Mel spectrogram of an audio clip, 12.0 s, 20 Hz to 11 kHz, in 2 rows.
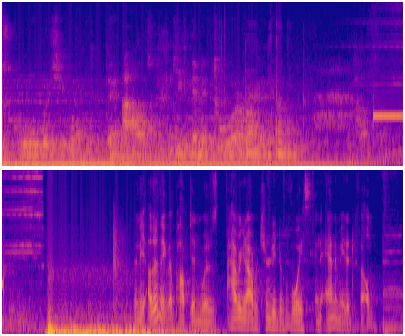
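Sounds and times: censor bleep tone: 0:05.6 - 0:06.7
loud low thump: 0:06.6 - 0:09.1.

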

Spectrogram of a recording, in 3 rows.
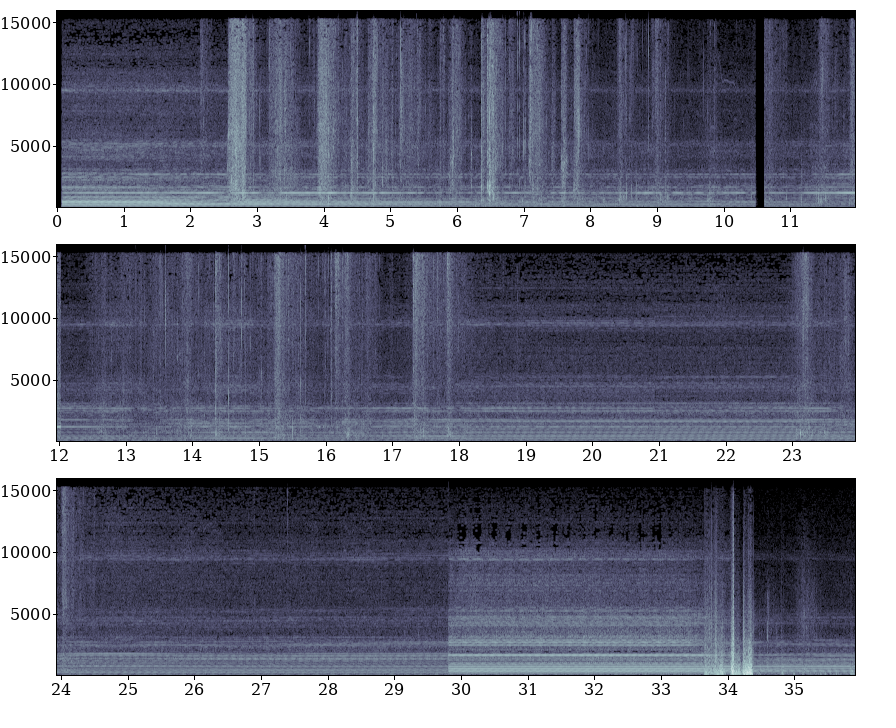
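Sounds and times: air compressor buzzing hum: 0:00.1 - 0:35.9.

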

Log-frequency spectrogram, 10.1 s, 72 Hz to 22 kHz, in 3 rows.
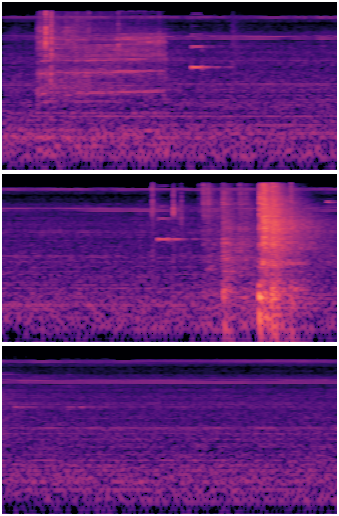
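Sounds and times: low machine hum: 0:00.0 - 0:10.0
bill acceptor mechanical whir: 0:00.3 - 0:02.3.

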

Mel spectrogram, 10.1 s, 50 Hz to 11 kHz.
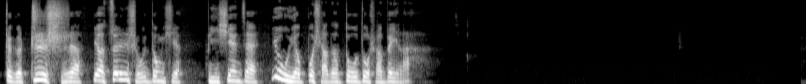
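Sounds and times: man speaking: 0:00.0 - 0:05.3.

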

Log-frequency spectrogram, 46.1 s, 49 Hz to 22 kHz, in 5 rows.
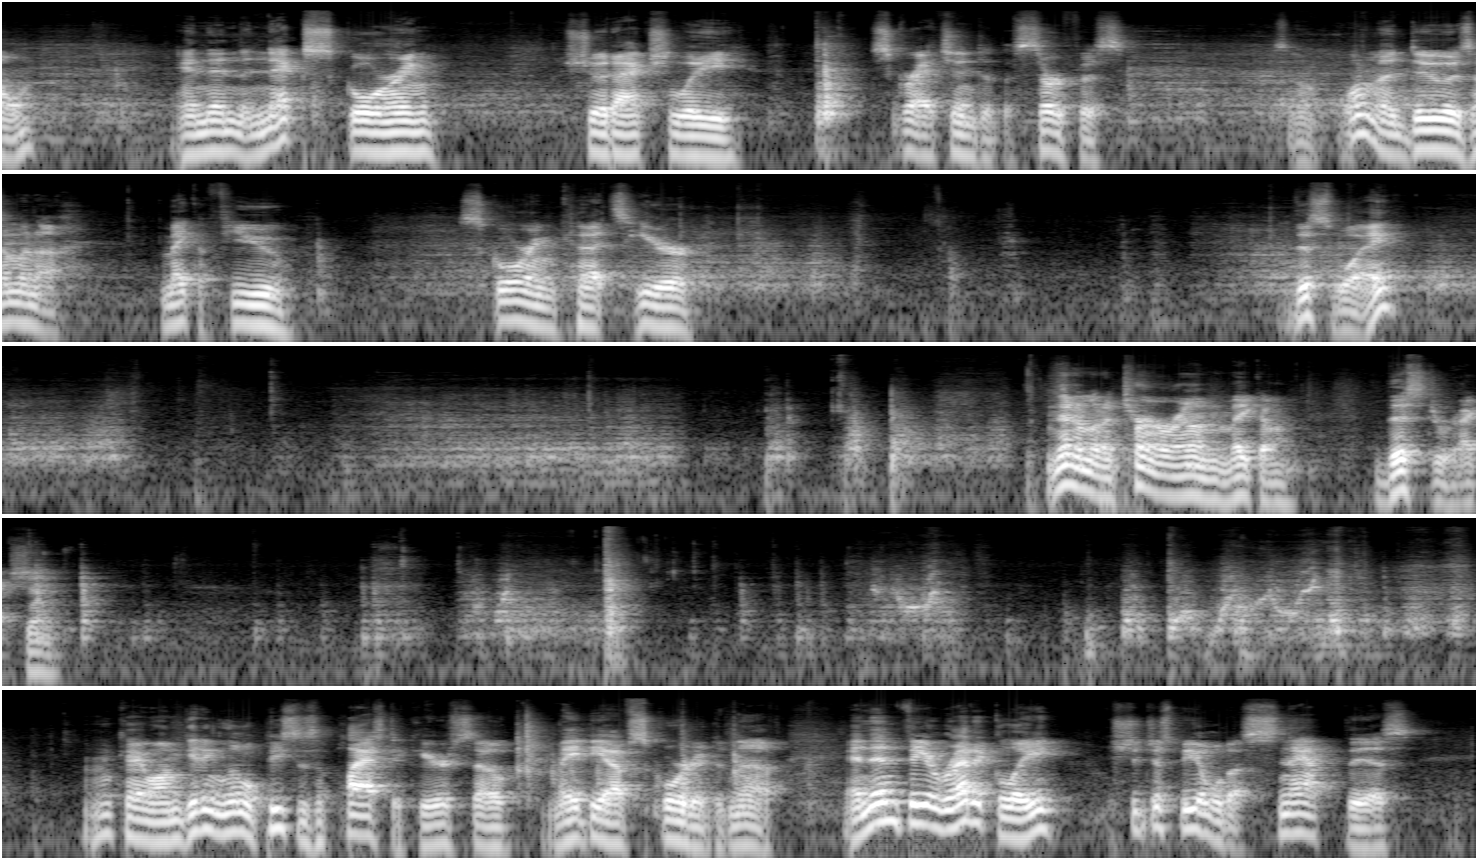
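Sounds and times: scoring tool scraping plastic: 0:00.0 - 0:03.7, 0:06.8 - 0:08.9, 0:11.7 - 0:14.7, 0:16.2 - 0:19.4, 0:20.5 - 0:25.0, 0:29.3 - 0:31.7, 0:32.5 - 0:37.0.

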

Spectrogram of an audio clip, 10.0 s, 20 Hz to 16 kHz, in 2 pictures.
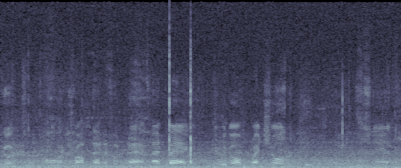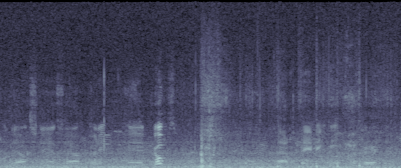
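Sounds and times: faint voices: 0:02.6 - 0:10.0.

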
